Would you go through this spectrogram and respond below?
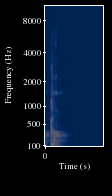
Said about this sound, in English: You got someone knocking on your door.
